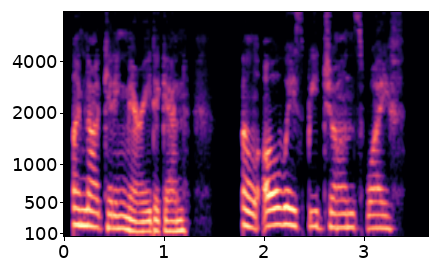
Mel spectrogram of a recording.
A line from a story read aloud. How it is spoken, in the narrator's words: her suddenly blurting out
